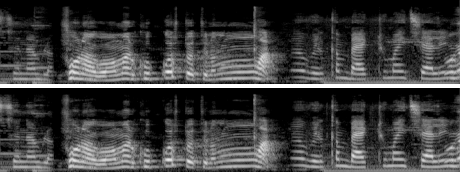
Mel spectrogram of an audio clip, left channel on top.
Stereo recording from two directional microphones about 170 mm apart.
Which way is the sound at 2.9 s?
20° right (ahead or behind).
